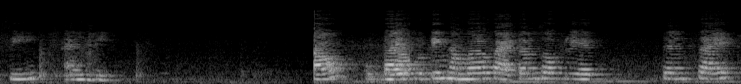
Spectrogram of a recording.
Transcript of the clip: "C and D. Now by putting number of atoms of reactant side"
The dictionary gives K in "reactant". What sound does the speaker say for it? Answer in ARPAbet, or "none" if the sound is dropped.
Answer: none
